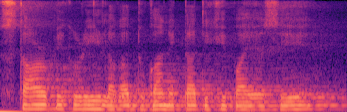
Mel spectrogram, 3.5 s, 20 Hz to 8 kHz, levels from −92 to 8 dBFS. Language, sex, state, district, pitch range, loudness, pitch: Nagamese, male, Nagaland, Dimapur, 105-110 Hz, -17 LUFS, 105 Hz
